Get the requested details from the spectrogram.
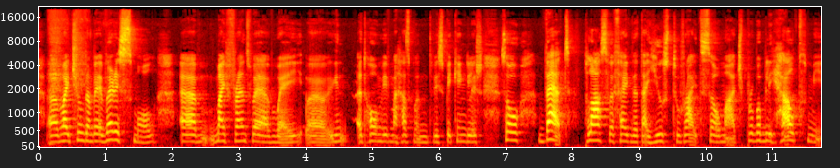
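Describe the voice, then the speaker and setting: In a very clean recording with a silent background, a woman with a Romanian accent speaks at a moderate pace with vocal fry, a medium pitch and fairly even intonation. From Moldova. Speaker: novelist, former journalist. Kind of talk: interview.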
